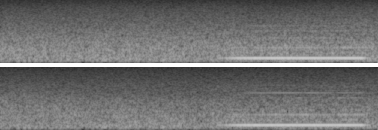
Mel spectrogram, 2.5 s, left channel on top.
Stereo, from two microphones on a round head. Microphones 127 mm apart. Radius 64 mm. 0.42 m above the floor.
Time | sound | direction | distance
1.4 | a flute | 40° right (ahead or behind) | 1.6 m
